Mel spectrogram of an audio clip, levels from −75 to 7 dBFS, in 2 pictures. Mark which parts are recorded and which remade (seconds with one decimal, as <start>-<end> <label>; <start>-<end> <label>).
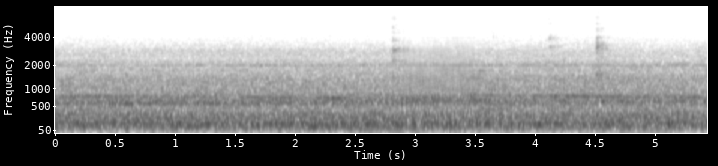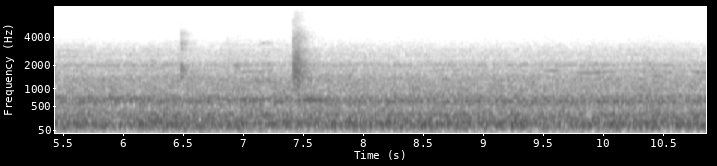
0.0-2.9 recorded; 2.9-3.5 remade; 3.5-10.9 recorded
